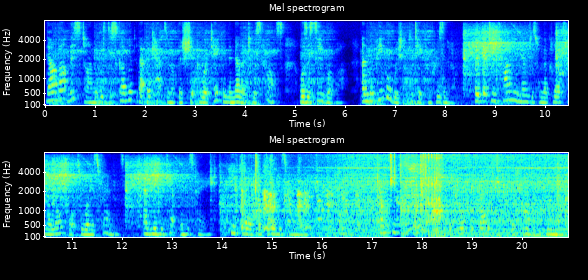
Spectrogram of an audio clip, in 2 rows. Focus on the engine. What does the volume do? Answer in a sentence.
The loudness of the engine goes up.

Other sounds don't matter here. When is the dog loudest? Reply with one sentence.
The loudest moment of the dog is at 15 seconds.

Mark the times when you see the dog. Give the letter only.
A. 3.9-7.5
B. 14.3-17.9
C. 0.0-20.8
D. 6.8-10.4
B.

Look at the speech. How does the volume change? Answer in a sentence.
The volume of the speech stays about the same.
